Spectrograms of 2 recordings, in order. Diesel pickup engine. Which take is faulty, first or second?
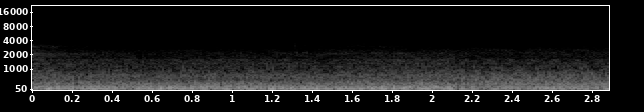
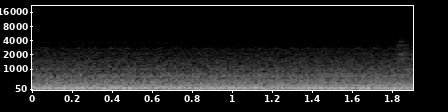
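second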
